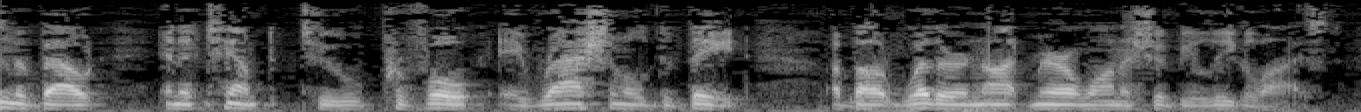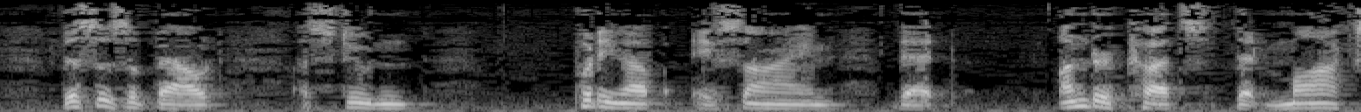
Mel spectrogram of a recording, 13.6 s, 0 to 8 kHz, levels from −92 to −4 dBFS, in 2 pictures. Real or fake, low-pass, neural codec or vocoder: real; 7.2 kHz; none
